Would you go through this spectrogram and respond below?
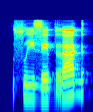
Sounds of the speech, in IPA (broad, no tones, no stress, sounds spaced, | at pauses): sʷ i z e p r a ɡ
